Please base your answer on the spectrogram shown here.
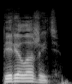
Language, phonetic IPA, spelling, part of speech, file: Russian, [pʲɪrʲɪɫɐˈʐɨtʲ], переложить, verb, Ru-переложить.ogg
- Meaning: 1. to shift, to move, to put/place elsewhere 2. to shift (onto) 3. to interlay (with) 4. to set up/put in again 5. to arrange, to transpose 6. to put too much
